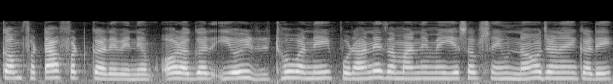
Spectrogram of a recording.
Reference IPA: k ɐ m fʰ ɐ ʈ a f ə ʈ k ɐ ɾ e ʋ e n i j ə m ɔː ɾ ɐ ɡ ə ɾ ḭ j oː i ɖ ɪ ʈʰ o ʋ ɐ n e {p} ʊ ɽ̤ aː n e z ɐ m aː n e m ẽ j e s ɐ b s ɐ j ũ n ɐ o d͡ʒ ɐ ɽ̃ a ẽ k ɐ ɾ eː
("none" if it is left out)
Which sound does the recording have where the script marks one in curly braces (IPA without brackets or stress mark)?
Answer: p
